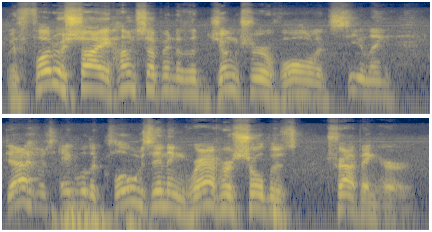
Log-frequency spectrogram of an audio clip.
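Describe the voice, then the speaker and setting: A man with a fairly high, very lively voice narrates a story expressively. He slips into casual asides between passages, and there is faint noise behind him. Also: fairly quick, rough recording. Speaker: fan fiction reader.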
